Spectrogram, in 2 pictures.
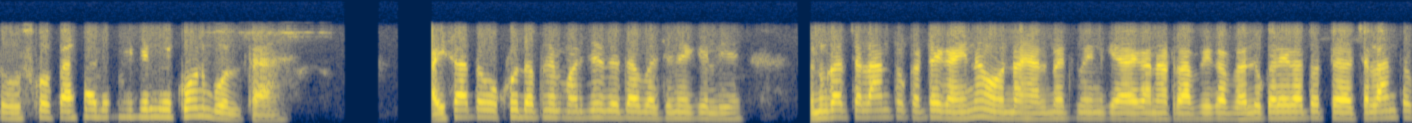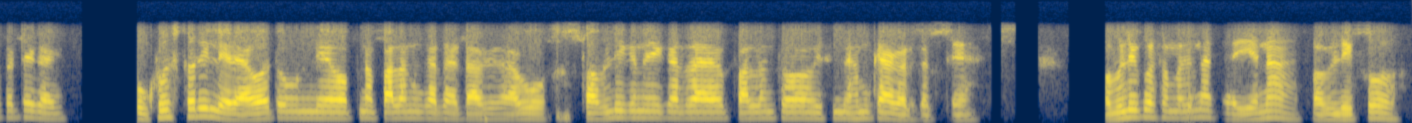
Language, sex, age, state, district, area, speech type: Hindi, male, 18-30, Bihar, Muzaffarpur, rural, conversation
